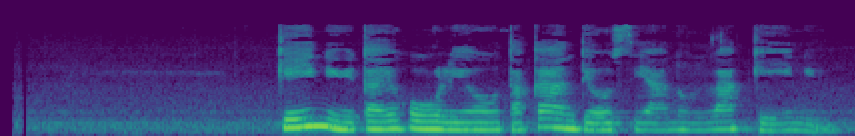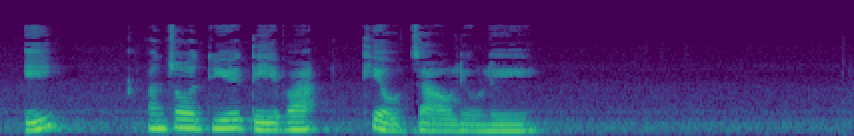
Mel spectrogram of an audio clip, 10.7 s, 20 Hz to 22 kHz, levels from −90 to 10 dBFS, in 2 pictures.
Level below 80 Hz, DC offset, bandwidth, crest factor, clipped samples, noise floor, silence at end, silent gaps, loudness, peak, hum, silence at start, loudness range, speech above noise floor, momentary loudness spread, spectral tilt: -66 dBFS; under 0.1%; 11.5 kHz; 16 dB; under 0.1%; -52 dBFS; 2 s; none; -20 LUFS; -4 dBFS; none; 1.75 s; 5 LU; 33 dB; 15 LU; -7.5 dB/octave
